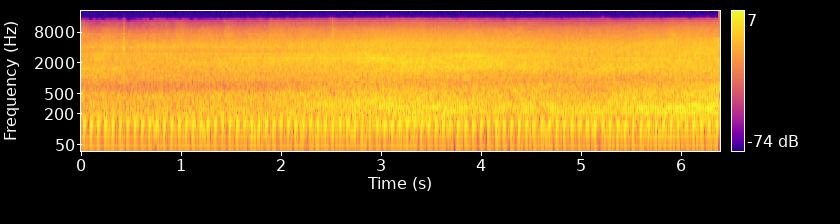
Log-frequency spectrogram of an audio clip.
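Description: Honda Winner X 150's single-cylinder four-stroke engine idling steadily with an even, rapid pulse.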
